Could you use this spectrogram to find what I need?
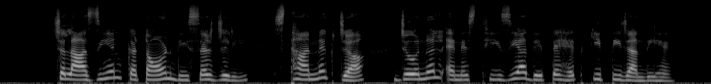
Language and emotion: Punjabi, neutral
